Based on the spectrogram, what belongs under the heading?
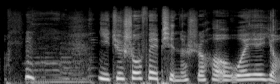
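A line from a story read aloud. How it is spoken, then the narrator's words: Wry, bitter smile. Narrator (Chinese): 李瘸子 苦笑道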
